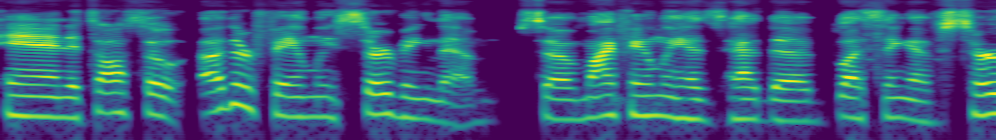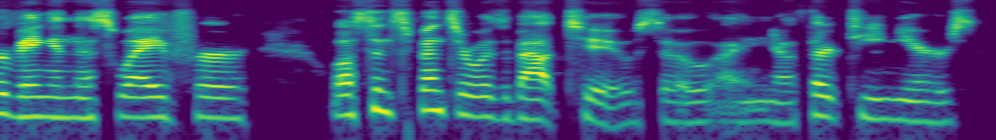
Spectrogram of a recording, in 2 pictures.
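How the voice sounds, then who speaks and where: Woman, 40s, interview guest, slightly low pitch, dry sound, chatty and easygoing. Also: fairly even intonation, moderate pace, dry recording. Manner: warm, chatty, with light laughs and fillers. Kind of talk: casual interview.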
